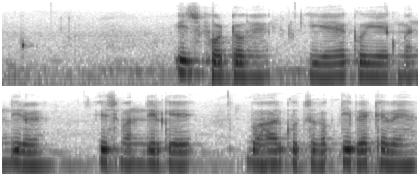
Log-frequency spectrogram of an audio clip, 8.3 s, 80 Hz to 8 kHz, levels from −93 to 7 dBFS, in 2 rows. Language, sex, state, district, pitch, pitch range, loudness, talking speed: Hindi, male, Rajasthan, Bikaner, 140 Hz, 135-145 Hz, -19 LUFS, 120 wpm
